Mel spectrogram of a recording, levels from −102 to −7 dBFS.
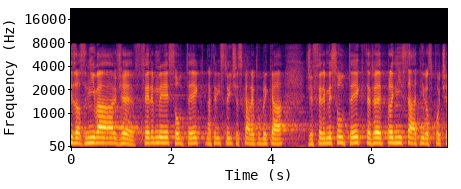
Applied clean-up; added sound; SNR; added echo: none; none; none; none.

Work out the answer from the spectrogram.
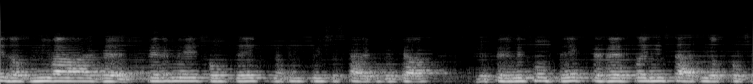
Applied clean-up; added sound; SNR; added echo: neural separator model SepFormer DNS4.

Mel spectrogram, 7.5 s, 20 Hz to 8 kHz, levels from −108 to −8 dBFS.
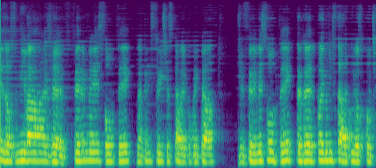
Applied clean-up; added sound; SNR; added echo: neural mask model DeepFilterNet 3.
